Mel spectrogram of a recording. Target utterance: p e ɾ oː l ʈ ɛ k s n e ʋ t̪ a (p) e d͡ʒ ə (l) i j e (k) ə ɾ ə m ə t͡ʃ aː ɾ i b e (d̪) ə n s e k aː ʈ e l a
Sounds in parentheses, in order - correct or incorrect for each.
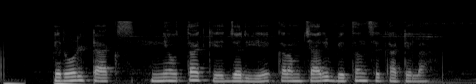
incorrect, incorrect, correct, incorrect

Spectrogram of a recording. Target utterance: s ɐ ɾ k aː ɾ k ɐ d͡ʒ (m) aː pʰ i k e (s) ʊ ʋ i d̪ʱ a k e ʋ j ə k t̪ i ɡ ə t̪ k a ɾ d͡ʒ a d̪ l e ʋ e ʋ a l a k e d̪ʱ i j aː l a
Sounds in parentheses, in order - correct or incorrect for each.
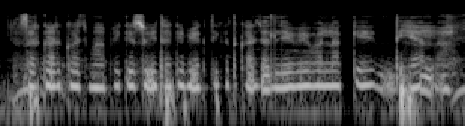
correct, correct

